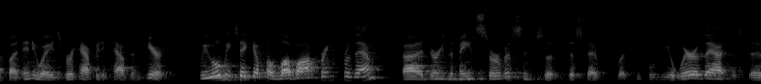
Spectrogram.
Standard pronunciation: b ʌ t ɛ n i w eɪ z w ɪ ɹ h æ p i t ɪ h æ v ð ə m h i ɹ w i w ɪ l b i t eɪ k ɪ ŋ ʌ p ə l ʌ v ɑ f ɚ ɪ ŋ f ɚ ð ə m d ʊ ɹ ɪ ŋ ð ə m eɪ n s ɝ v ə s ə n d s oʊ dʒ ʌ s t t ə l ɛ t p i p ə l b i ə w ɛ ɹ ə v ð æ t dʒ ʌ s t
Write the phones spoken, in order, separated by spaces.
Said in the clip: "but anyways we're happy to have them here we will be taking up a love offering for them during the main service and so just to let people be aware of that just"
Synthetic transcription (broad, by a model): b ʌ t ɛ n i w eɪ z w ɪ ɹ h æ p i t ɪ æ v ð ə m h i ɹ w i w ɪ l b i t eɪ k ɪ ŋ ʌ p ə l ʌ v ɑ f ɚ ɪ ŋ f ɚ ð ə m d ʊ ɹ ɪ ŋ ð ə m eɪ n s ɝ v ə s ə n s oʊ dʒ ʌ s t t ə l ɛ t p i p l b i ə w ɛ ɹ ə v ð æ t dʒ ʌ s t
